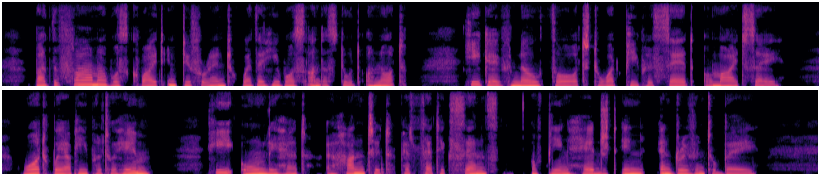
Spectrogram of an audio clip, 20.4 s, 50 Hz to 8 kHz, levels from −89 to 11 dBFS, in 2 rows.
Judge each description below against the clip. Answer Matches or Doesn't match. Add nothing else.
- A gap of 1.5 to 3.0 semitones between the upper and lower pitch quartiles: Matches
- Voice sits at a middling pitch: Matches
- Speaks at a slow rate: Matches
